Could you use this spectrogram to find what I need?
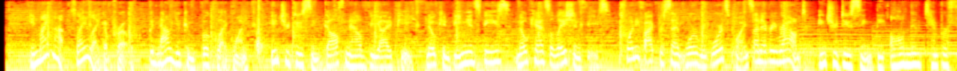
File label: Commercial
